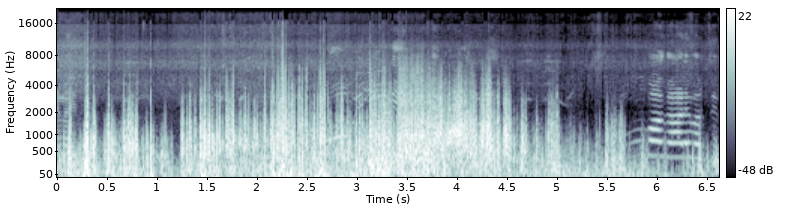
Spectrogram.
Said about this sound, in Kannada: ತುಂಬ ಗಾಳಿ ಬರ್ತಿದೆ.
